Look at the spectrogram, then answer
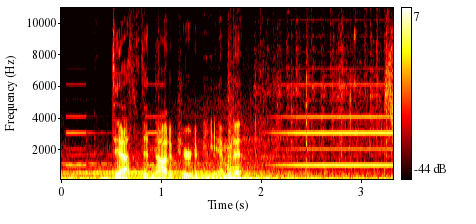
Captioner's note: beeping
